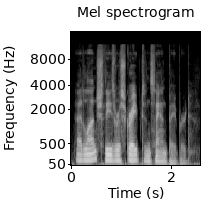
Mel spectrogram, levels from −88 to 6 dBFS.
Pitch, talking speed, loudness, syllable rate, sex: 105 Hz, 185 wpm, -17 LUFS, 5.8 syllables/s, male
